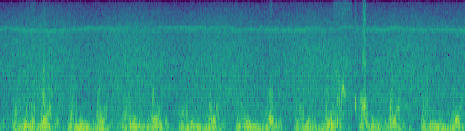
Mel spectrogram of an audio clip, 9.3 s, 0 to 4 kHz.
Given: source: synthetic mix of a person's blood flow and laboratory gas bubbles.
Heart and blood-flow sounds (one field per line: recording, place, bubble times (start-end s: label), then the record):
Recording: Doppler ultrasound of blood flow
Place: precordium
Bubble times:
0.61-0.70 s: bubbles
6.67-7.04 s: bubbles
7.08-7.15 s: bubbles
7.19-7.37 s: bubbles
From the record:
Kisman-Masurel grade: 223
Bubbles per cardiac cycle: several, 3 to 8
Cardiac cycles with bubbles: 10 to 50%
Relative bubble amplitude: loud (0.450 to 0.775)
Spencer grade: 2 (many but less than half of the cardiac periods contain bubble signals, singularly or in groups)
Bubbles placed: only in the low amplitude regions of the cardiac cycle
